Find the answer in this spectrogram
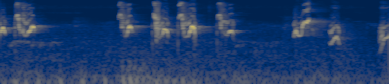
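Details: ['Long-tailed shrike song meant to coax a silent shrike into singing: scattered groups of sharp, high descending notes with pauses between bursts, ending in a short lower slurred phrase.']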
